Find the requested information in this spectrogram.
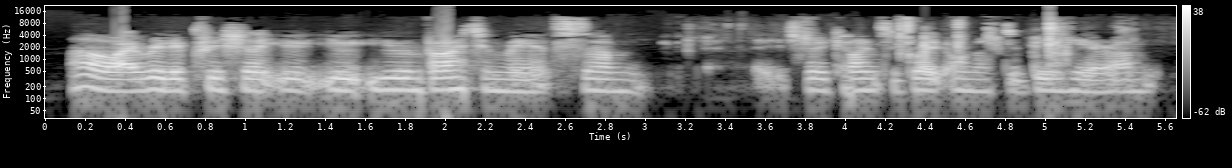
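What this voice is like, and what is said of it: Fast speech, British accent. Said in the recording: “I tend to talk quite fast ... talk fast with a British accent”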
